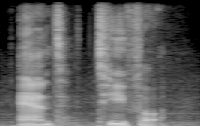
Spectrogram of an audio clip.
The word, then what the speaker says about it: Antifa: Antifa, with emphasis on the first syllable, which sounds like an in English, then an.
